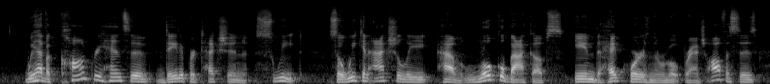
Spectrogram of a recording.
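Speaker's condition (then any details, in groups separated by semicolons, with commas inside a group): No condition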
